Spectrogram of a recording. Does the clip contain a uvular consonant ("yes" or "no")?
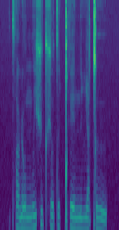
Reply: no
